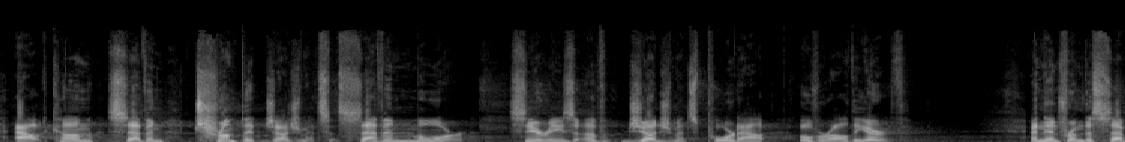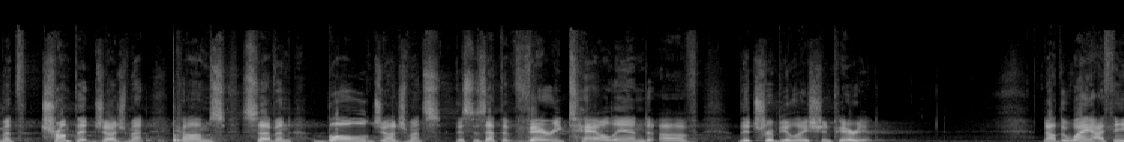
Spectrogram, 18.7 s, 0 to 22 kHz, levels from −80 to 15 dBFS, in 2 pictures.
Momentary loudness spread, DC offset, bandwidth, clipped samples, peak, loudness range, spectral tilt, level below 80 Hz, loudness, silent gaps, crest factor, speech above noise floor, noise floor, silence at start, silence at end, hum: 10 LU; under 0.1%; 18 kHz; under 0.1%; -4 dBFS; 4 LU; -3 dB/octave; -70 dBFS; -20 LUFS; none; 18 dB; 40 dB; -61 dBFS; 0.1 s; 0 s; none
